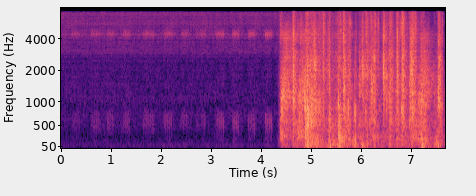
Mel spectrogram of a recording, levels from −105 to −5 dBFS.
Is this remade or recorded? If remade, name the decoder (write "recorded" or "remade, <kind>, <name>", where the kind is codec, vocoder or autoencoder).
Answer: remade, vocoder, WaveNeXt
